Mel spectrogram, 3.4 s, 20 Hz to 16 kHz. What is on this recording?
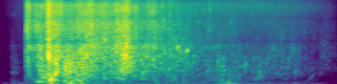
Splash, Jumping, C
Raw audio of someone jumping into a swimming pool.
An example of how you might credit is by putting this in the description/credits:
The sound was recorded using a "H1 Zoom recorder" on 28th July 2016.
jump, jumping, pool, splash, splashing, splosh, swimming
